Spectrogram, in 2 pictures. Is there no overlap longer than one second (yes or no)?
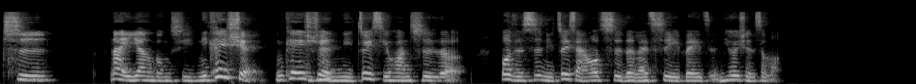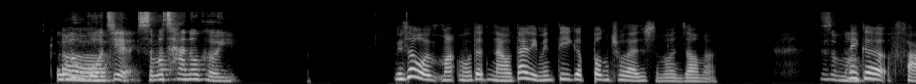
yes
